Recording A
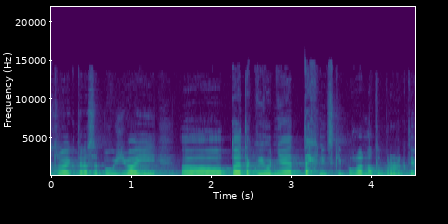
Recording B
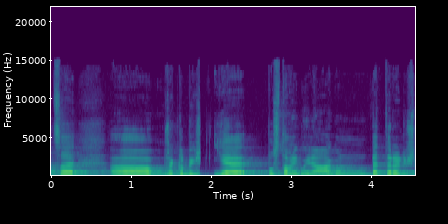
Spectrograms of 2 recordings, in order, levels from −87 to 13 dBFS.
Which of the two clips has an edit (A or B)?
B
